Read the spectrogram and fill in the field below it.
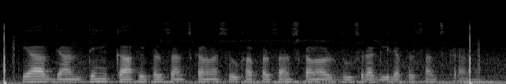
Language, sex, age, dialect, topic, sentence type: Hindi, male, 25-30, Awadhi Bundeli, agriculture, statement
